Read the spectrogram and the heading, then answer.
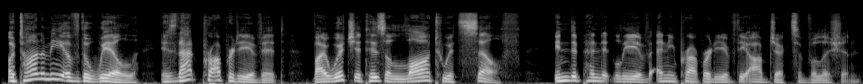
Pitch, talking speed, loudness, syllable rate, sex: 140 Hz, 180 wpm, -18 LUFS, 3.4 syllables/s, male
